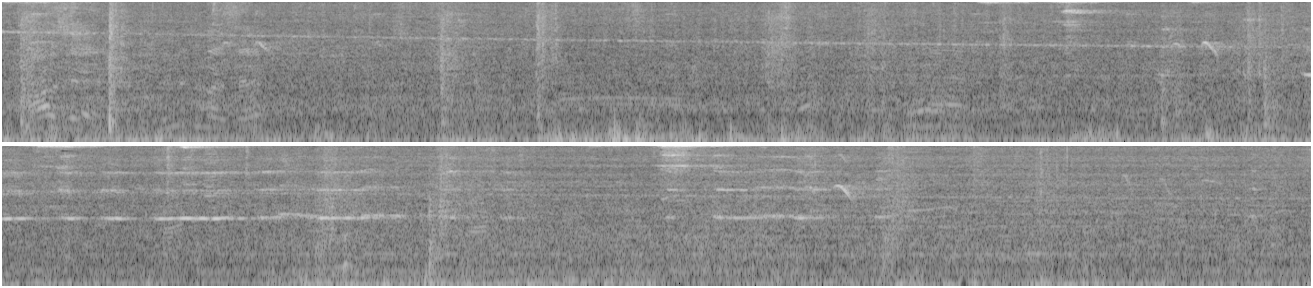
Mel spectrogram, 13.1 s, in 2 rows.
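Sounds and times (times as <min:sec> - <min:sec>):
train carriages rumbling: 0:00.0 - 0:13.0
high wheel squeal: 0:01.4 - 0:11.4.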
